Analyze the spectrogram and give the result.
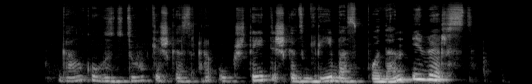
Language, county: Lithuanian, Klaipėda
